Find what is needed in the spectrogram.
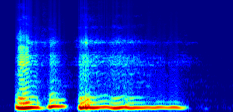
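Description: A man humming at the microphone in three short phrases, the last held for about a second with a gently wavering pitch.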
